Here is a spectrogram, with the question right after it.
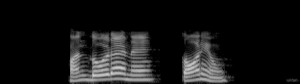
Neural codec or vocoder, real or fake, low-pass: codec, 16 kHz, 6 kbps, DAC; fake; 5.4 kHz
